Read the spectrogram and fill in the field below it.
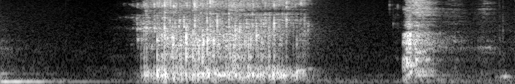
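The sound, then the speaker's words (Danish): A wet slurp of a hot morning drink lasting nearly a second, followed by a shorter second slurp after a brief pause, heard alone with no talking. “lille slurp, lidt uh, øh, ASMR her mm. på morgenstunden af.”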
